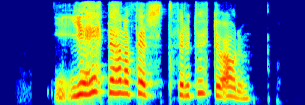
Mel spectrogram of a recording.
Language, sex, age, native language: Icelandic, female, 18-19, Icelandic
